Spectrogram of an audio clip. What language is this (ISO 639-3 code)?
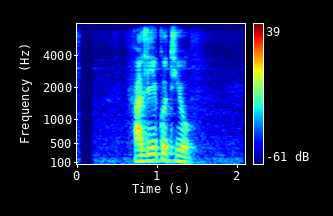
nep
